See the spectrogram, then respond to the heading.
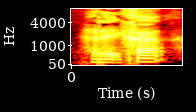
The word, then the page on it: rexa: Apatani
